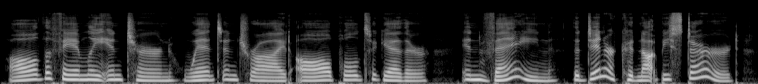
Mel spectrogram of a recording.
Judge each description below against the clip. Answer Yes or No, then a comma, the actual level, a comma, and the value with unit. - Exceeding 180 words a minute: No, average, 150 wpm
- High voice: Yes, high, 205 Hz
